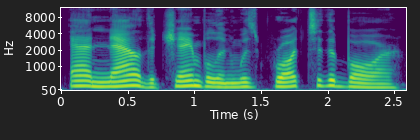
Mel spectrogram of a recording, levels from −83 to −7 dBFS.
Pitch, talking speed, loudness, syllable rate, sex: 180 Hz, 210 wpm, -17 LUFS, 4.5 syllables/s, female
